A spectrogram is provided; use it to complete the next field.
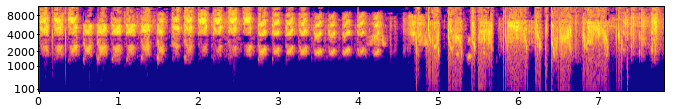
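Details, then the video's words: Swiftlet lure recording played to attract swiftlets: a steady run of high, paired chirps, close to three per second for about four seconds, then breaking into dense, scratchy, overlapping twittering chatter. "MASTERAN AMPUH BURUNG WALET MEMANGGIL CUAN"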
